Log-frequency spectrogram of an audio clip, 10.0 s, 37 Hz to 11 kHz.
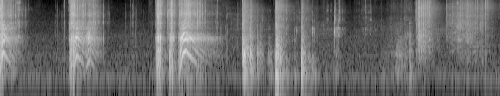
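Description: Small power tool whirring in short bursts, spinning up and down, as the bolts holding the two halves of a TH400 transmission's front pump are run out. Metal clinks and clatter come from the bolts and pump parts on the steel bench.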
